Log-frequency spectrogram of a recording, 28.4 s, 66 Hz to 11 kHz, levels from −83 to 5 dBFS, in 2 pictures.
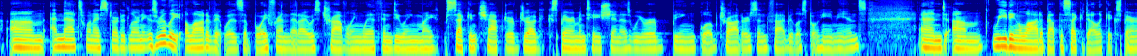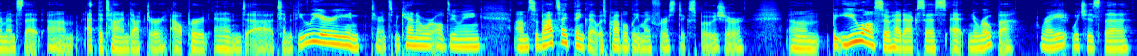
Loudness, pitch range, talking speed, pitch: -28 LUFS, 130-155 Hz, 185 wpm, 135 Hz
